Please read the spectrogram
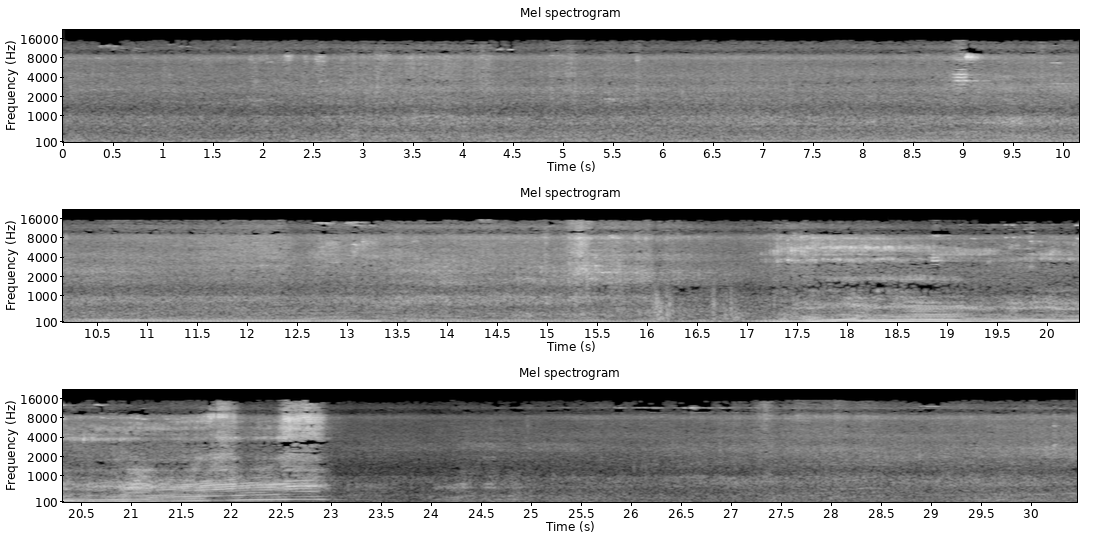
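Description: Road traffic at a busy intersection: cars, motorcycles and jeepneys passing close by. A nearby engine's drone grows loud and shifts in pitch, then drops away suddenly about two-thirds of the way through, leaving quieter traffic.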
